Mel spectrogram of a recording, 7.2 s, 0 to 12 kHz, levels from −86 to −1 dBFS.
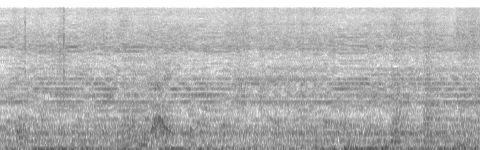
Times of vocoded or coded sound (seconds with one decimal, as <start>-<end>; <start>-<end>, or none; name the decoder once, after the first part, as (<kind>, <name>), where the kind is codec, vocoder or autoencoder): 0.0-7.2 (vocoder, Vocos)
